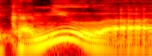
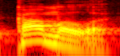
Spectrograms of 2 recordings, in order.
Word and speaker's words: Kamala: А имя-то оно не Камилла, оно же индийское имя Камала.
